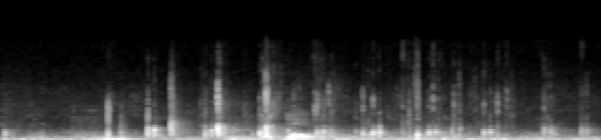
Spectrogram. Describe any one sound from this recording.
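A crowd claps after the point.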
